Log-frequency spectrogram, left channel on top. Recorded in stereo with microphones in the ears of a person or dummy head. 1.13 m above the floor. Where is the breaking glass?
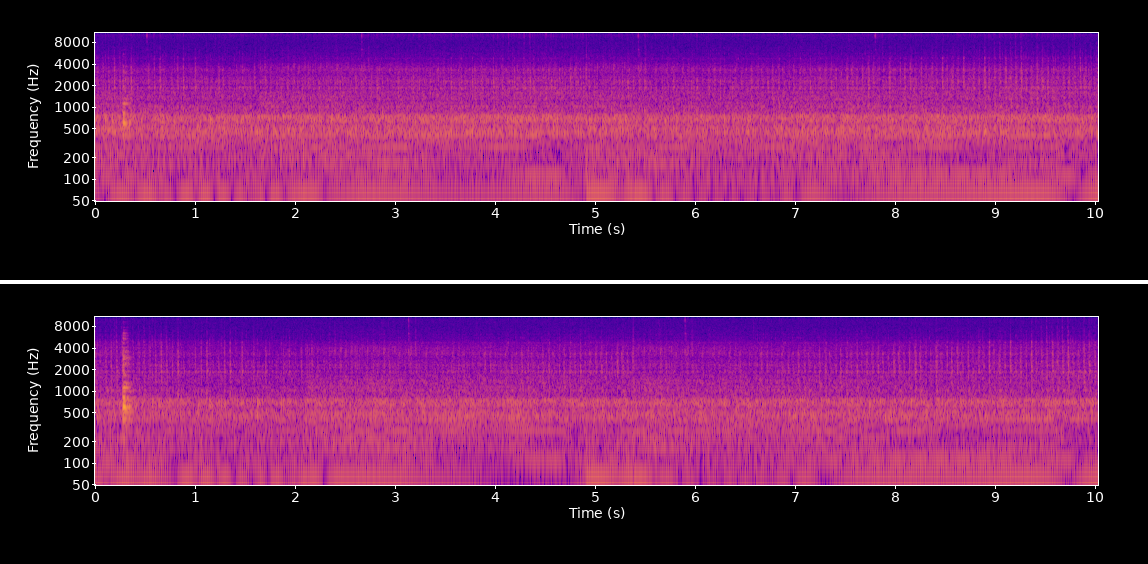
I don't hear breaking glass.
